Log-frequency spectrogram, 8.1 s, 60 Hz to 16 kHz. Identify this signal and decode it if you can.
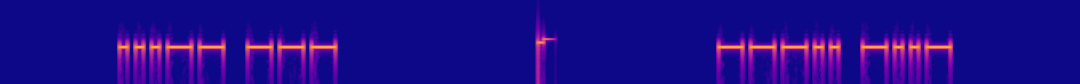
Morse code, heard as a keyed tone, about 20 wpm, 700 Hz. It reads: 3 O 8 X
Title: Single-Letter Single-Number 20wpm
